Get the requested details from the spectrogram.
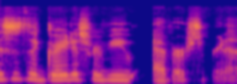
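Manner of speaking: normal talking voice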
